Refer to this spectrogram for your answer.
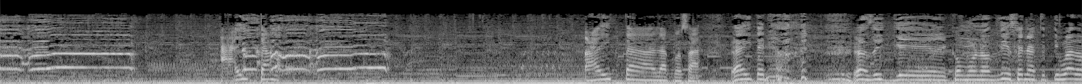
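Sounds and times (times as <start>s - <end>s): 
chickens squawking in a video game: 0.0s - 1.6s, 2.2s - 4.2s
chickens crowing and clucking in a video game: 0.0s - 5.8s
hum: 0.0s - 10.8s
laughter: 2.2s - 3.2s, 3.8s - 10.0s
speech: 6.7s - 10.8s.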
